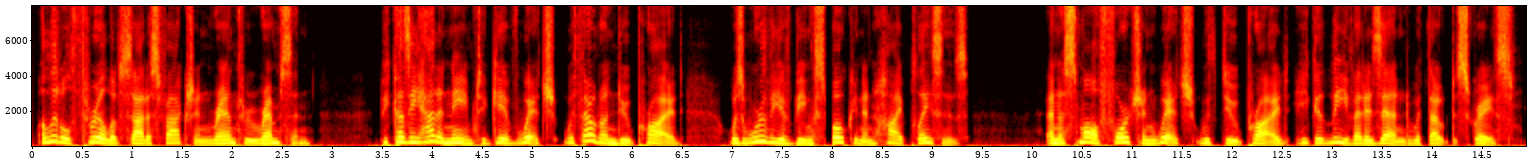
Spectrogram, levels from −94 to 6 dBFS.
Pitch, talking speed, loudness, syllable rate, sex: 210 Hz, 175 wpm, -18 LUFS, 5.0 syllables/s, female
